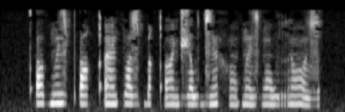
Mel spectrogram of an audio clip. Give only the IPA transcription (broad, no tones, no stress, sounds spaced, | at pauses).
kʼ ɒ b ə̃ z pʼ ɒ qʼ ẽ p ɒ z ɓ ə qʼ ɔ̃ d͡ʒ ɒ w d͡z ə̃ h ɔ̃ ɓ ə̃ z ɠ ɔ̃ w r ɔ̃ z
